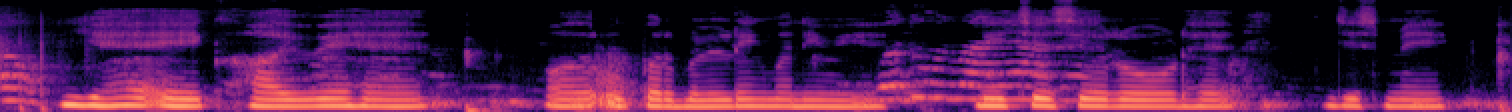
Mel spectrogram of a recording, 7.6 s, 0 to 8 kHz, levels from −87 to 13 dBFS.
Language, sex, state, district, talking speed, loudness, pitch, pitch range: Hindi, female, Rajasthan, Jaipur, 120 wpm, -14 LUFS, 185 Hz, 175-200 Hz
